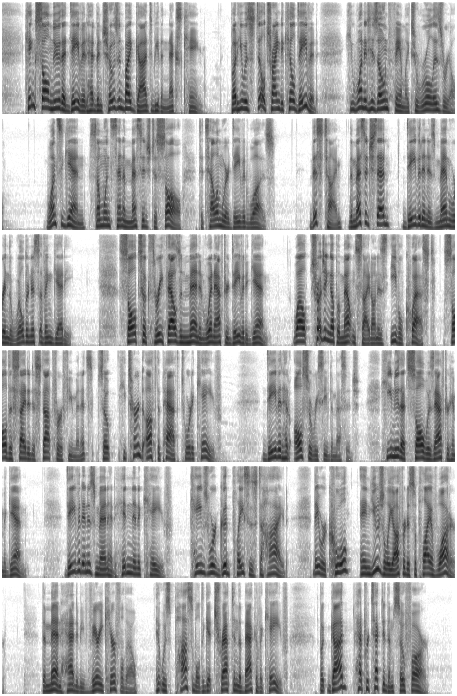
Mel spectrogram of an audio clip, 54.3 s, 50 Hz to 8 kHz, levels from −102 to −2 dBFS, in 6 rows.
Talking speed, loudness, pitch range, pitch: 180 wpm, -22 LUFS, 130-180 Hz, 155 Hz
